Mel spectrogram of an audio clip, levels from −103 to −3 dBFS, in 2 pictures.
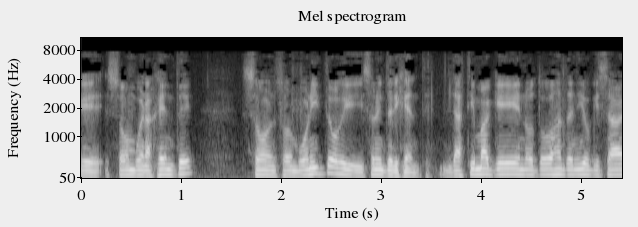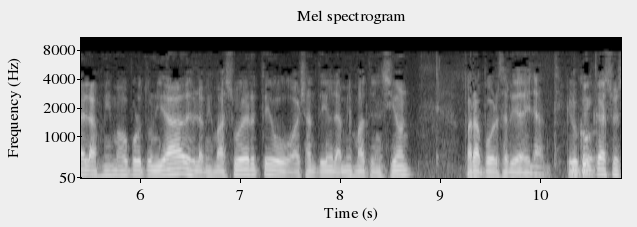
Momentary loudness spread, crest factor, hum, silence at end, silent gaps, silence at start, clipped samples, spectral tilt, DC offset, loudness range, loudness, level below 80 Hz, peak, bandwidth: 6 LU; 18 dB; none; 0 s; none; 0 s; under 0.1%; -8 dB/octave; under 0.1%; 3 LU; -22 LUFS; -50 dBFS; -2 dBFS; 8 kHz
